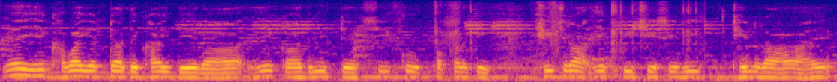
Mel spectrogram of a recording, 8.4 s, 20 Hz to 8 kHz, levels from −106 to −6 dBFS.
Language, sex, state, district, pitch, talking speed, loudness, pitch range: Hindi, male, Chhattisgarh, Bilaspur, 145 Hz, 155 wpm, -27 LUFS, 140-155 Hz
